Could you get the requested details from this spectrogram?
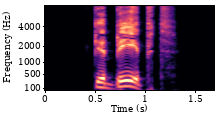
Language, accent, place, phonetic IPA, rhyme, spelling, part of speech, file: German, Germany, Berlin, [ɡəˈbeːpt], -eːpt, gebebt, verb, De-gebebt.ogg
- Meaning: past participle of beben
